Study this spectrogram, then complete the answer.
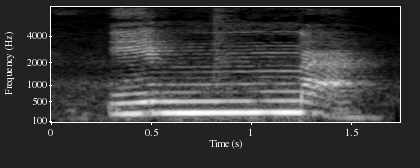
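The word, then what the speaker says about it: إِنَّ: Di ayat yang terakhir atau ayat yang ketiga ini diawali dengan lafaz inna. Innya ditahan, ditekan selama 2 harokat atau 2 ketukan, karena ada nun tasydid di sana ya teman-teman ya. Inna, naknya pendek.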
